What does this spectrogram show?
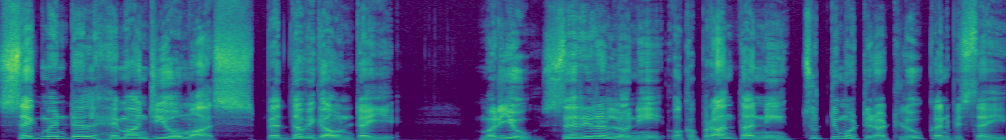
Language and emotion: Telugu, neutral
